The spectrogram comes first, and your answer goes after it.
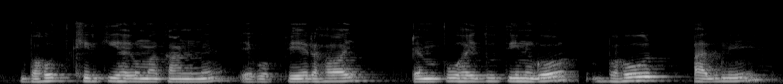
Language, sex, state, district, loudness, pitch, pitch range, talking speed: Maithili, male, Bihar, Samastipur, -25 LUFS, 145 Hz, 135-155 Hz, 115 wpm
